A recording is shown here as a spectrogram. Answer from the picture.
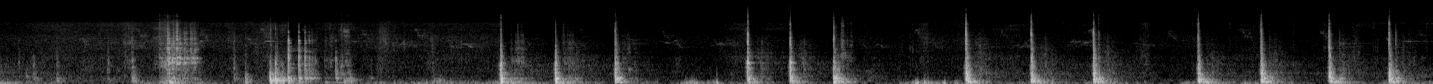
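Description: A short-handled sledgehammer striking the edge of a pressure-treated wooden deck board, about a dozen sharp blows roughly 0.6 seconds apart starting about five seconds in, knocking the board tight into place. Before that, a couple of duller wooden knocks and scrapes as the board is handled.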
